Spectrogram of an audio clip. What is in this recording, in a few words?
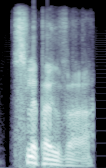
"slipover", British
